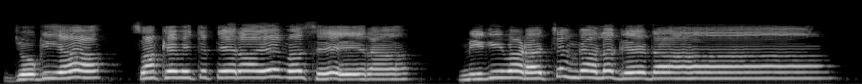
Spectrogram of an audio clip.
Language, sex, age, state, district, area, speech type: Dogri, male, 30-45, Jammu and Kashmir, Reasi, rural, spontaneous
